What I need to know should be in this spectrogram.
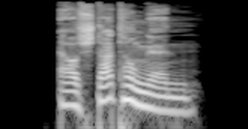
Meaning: plural of Erstattung
- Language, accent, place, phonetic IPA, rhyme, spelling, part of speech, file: German, Germany, Berlin, [ɛɐ̯ˈʃtatʊŋən], -atʊŋən, Erstattungen, noun, De-Erstattungen.ogg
